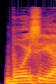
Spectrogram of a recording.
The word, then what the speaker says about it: Boise: And I went from, Yuma, Arizona to Boise, Idaho. Mm-hmm. Boise, by the way, is the proper pronunciation. – I understand this from the natives.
